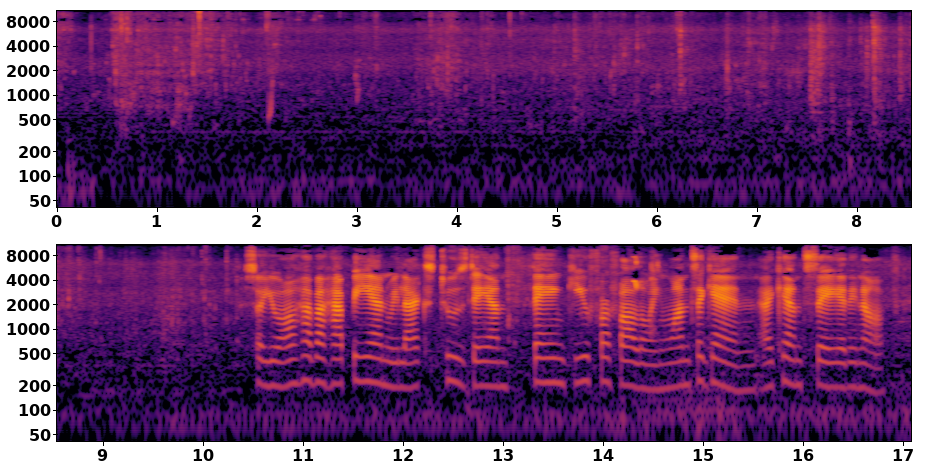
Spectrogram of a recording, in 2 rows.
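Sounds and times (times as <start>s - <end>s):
paddle splashing in water: 0.0s - 10.4s
low steady rumble: 0.0s - 17.0s.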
